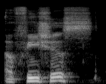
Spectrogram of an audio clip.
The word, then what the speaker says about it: Efes: Efes, I believe, is the way it's pronounced in Turkey, as well as the islands of Greece like Mykonos and Santorini.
